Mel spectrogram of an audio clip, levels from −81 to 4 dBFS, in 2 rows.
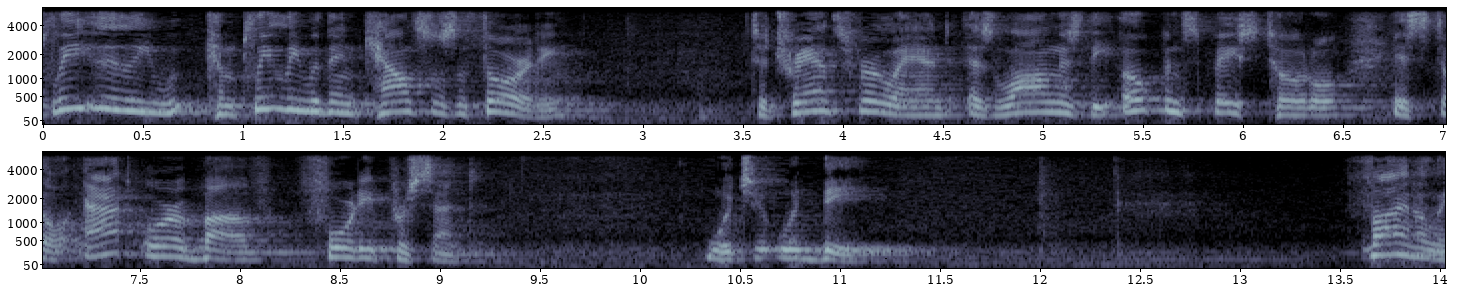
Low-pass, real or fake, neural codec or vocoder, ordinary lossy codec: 5.4 kHz; real; none; AAC, 48 kbps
